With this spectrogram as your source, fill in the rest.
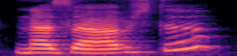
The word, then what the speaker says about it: назавжди: So either way you say, the meaning remains the same. назавжди, назавжди.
